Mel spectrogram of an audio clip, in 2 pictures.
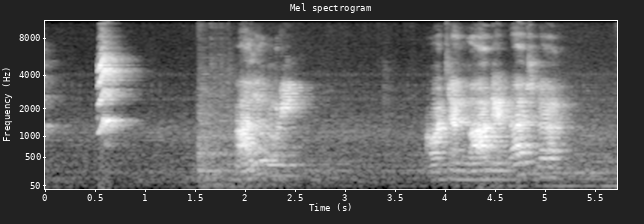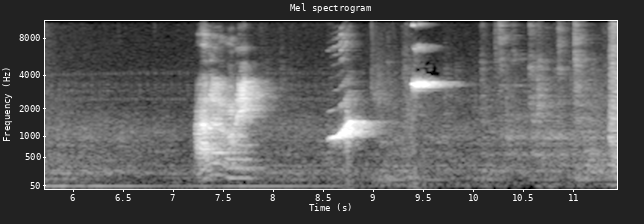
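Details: Talking Congo grey parrot producing speech-like syllables in several bursts, then a rising whistle and a brief high pure note, with softer clicks trailing off at the end.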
